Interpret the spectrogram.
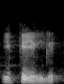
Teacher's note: அதே இக்கு இங்கு எப்படி பிறக்குதுன்னா நாவினுடைய அடி அன்னத்தின் அடியை பொருத்துவதால், நாவினுடைய அடி அன்னத்தின் அடியை பொருந்துவதால் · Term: அடி அன்னம்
